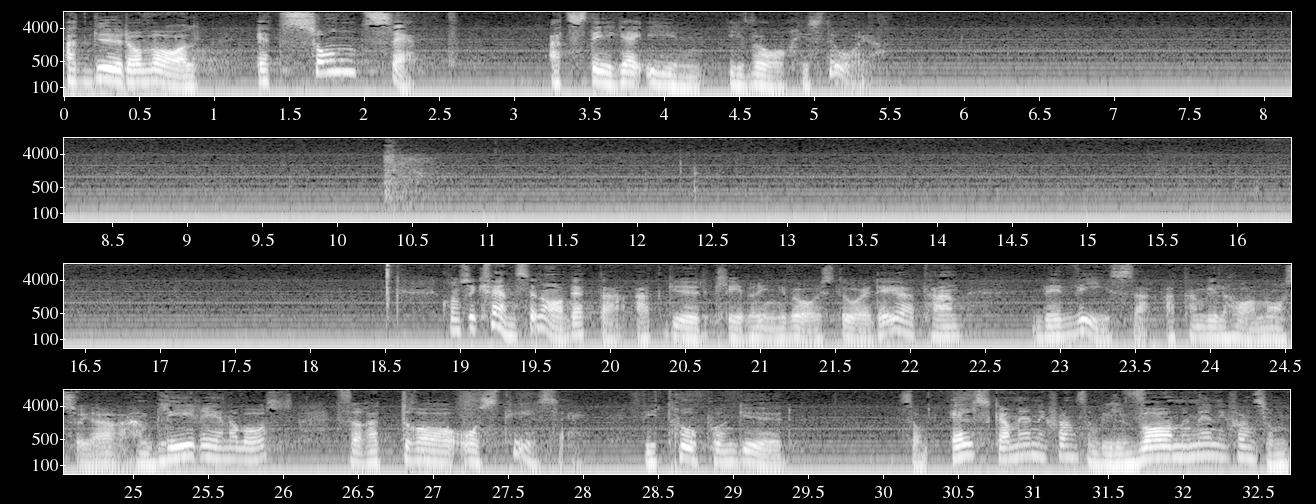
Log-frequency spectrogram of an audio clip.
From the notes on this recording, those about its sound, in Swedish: Inspelad i Betlehemskyrkan i Stockholm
